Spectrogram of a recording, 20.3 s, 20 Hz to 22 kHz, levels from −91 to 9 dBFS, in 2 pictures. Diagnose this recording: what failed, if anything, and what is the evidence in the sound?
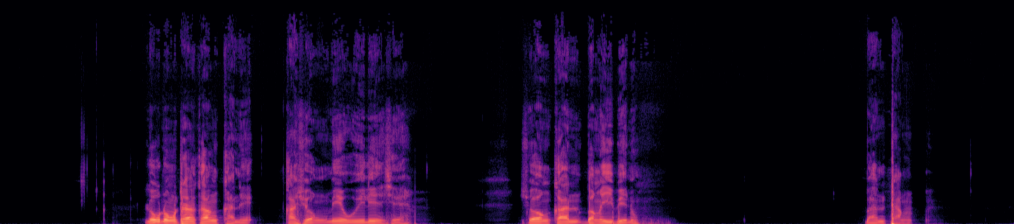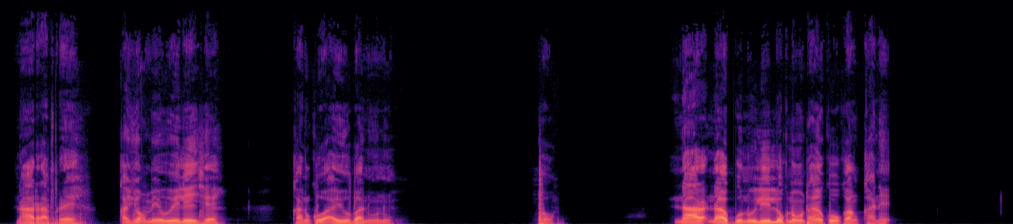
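No stage of the chain has left an audible mark on this speech recording. There is nothing in the sound to diagnose.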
